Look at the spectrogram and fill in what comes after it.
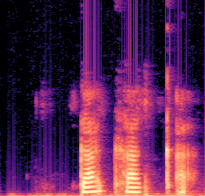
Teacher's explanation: Sí lo estoy realizando con la parte última de mi lengua, con la parte de atrás, vamos a decir. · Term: velar k, velar K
